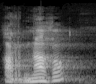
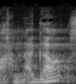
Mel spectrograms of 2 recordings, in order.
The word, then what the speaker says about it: Arnaga: Arnaga, o Agnaga, si lo quieren en pronunciación francesa,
